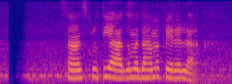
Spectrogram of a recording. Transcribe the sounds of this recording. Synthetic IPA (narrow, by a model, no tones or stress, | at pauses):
saŋskɾut̪iaːɡəməd̪aɦaməpeɾəla̰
